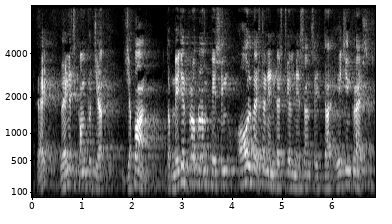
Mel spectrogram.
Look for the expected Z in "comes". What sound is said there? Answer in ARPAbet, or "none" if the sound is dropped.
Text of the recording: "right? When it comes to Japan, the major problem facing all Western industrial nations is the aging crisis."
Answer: none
